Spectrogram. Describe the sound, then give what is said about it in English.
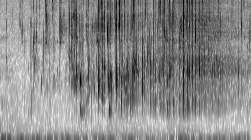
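Hot Yinding Che Guan Yin jade tea pours in a steady stream, a bright, splashy trickle filling a cup, with small bubbling and gurgling bursts throughout and no voices. “But before we talk about Earth Day, we gotta pour us some tea.”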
